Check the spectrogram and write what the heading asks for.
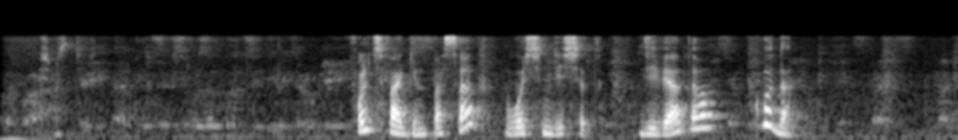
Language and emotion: Russian, positive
